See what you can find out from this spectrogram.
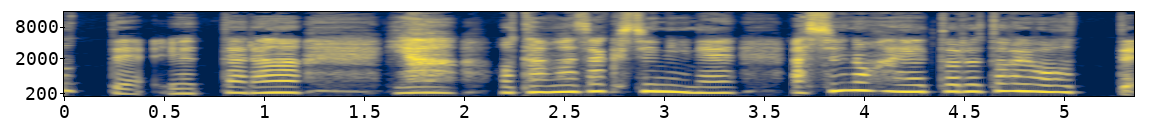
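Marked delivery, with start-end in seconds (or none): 1.6-5.0 higher, louder, shocked report; mock amazed mother. Mother telling daughter about the tadpole legs, amazed. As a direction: play the mother gasping over the tadpole legs. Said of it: "驚いて".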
